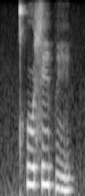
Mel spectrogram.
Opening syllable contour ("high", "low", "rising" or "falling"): high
